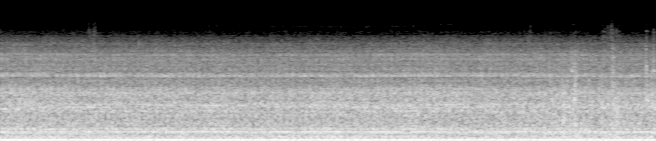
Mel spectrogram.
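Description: Steady, even deep diesel rumble with no stumble or sputter in the rhythm; the truck engine idles smoothly and sounds healthy.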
